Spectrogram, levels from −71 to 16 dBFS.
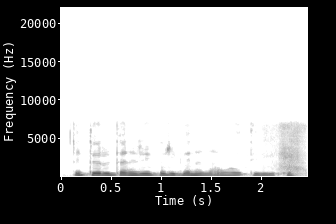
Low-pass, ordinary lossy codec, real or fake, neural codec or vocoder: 7.2 kHz; none; fake; codec, 16 kHz, 2 kbps, FreqCodec, larger model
